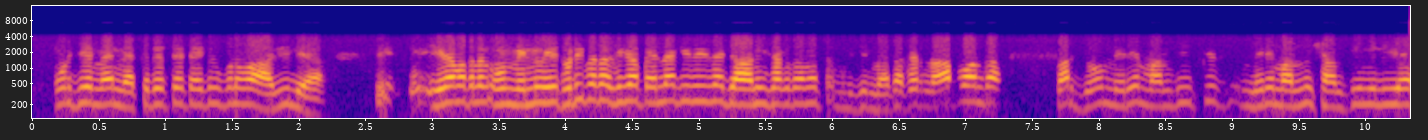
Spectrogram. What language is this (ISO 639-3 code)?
pan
